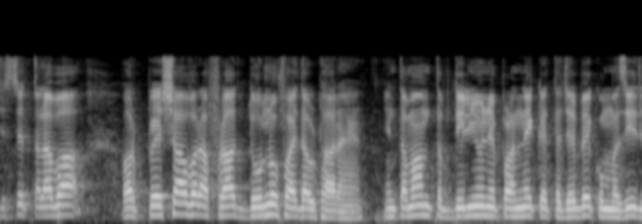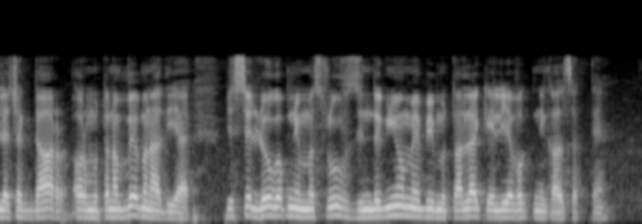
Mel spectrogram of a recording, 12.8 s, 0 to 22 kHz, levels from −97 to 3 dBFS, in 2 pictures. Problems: constant background noise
